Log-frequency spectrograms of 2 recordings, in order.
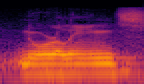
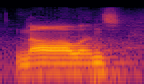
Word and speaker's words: New Orleans: year we'll be in New Orleans or New Orleans how people pronounce nawlins but it's a huge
